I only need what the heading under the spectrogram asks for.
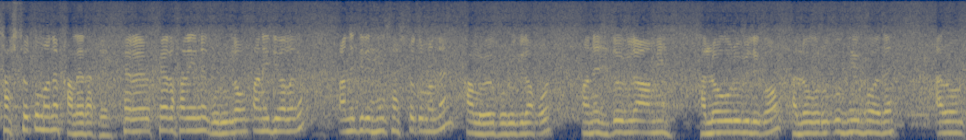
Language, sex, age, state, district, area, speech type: Assamese, male, 18-30, Assam, Darrang, rural, spontaneous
